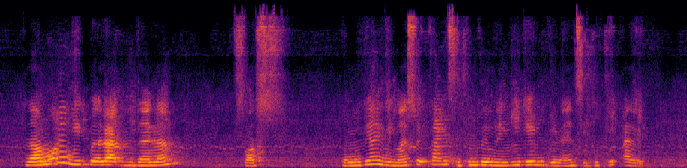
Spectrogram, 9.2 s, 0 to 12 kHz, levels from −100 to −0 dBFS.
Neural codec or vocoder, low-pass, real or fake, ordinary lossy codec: codec, 44.1 kHz, 1.7 kbps, Pupu-Codec; 10.8 kHz; fake; Opus, 24 kbps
